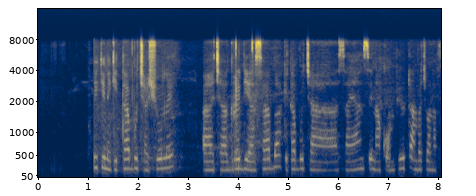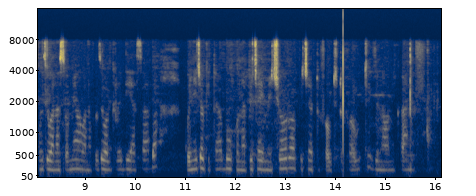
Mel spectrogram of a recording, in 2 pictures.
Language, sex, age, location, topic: Swahili, female, 25-35, Kisii, education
